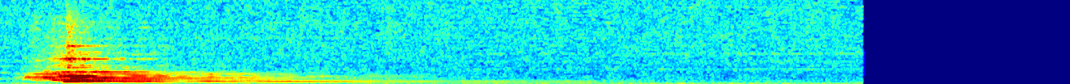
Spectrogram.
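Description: A plucked string instrument sounds a chord that rings and slowly fades.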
